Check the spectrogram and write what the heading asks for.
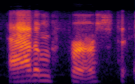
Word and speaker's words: Adam First: If you'd like to reach me, my email address is my name, Adam First, A-D-A-M dot, and the last name is spelled a little different.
